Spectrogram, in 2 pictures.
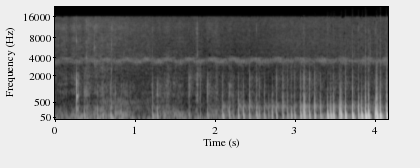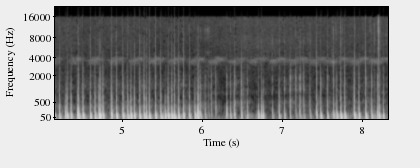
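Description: A thin, flat cork board held close to the microphone is scratched and tapped with long acrylic nails. Soft scratching at the start builds into a dense, irregular run of quick, dry, low thuds that stop almost instantly. A faint steady tone runs underneath throughout.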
